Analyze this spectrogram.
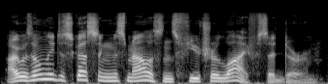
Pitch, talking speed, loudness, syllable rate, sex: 150 Hz, 185 wpm, -15 LUFS, 5.7 syllables/s, male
